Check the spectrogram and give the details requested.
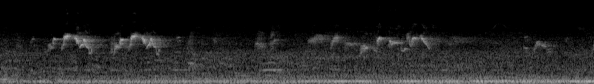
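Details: Red-whiskered bulbul, a new fighting bird taken out to meet other birds, giving short bright whistled chirping phrases in quick bursts, several in the first two seconds and more after four seconds, over a steady low hum.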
